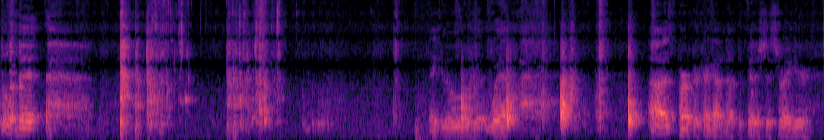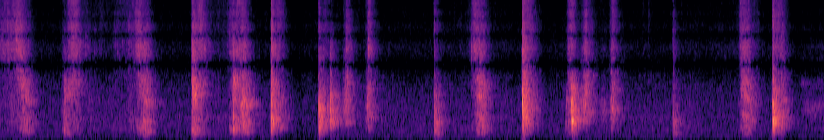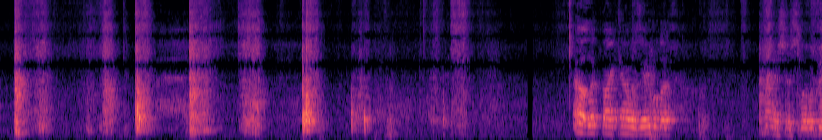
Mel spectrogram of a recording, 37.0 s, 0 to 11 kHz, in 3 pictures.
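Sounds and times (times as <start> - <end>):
drywall knife scraping: 12.3 - 18.1, 19.4 - 21.8, 23.4 - 24.3, 24.9 - 30.3.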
